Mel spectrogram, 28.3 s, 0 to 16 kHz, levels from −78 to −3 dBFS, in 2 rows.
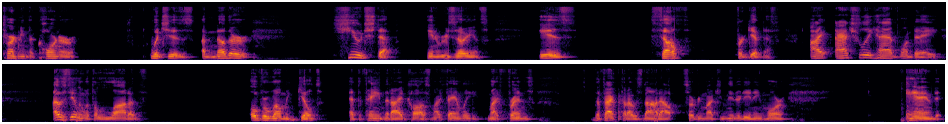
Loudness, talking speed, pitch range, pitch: -26 LUFS, 105 wpm, 100-115 Hz, 105 Hz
